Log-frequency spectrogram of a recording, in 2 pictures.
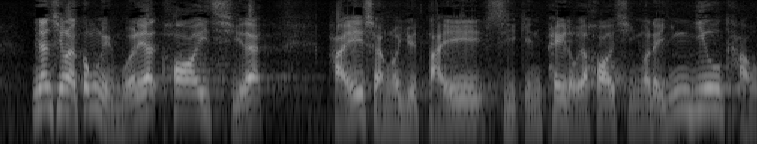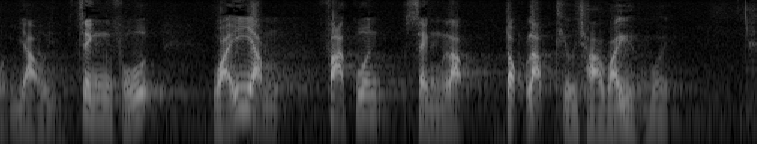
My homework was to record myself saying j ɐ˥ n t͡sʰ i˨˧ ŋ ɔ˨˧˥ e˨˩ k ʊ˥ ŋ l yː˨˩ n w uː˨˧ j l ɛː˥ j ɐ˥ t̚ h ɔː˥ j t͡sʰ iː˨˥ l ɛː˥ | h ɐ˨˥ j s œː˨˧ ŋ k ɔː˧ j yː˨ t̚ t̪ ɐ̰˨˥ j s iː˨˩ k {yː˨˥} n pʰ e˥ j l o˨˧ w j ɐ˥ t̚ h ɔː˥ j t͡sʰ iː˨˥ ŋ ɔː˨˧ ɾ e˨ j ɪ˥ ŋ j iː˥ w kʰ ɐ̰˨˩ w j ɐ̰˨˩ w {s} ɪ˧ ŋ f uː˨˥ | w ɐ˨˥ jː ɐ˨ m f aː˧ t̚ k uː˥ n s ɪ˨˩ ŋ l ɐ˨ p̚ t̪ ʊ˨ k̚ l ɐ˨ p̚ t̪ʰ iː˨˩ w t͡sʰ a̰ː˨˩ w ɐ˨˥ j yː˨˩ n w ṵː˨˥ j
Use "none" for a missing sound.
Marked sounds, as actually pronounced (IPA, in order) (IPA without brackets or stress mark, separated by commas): iː˨˥, t͡s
